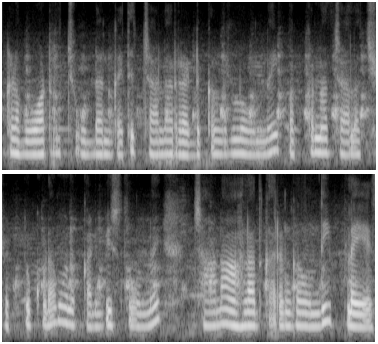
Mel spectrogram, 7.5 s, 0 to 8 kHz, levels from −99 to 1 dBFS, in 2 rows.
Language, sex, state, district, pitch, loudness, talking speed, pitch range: Telugu, female, Andhra Pradesh, Manyam, 200 Hz, -21 LUFS, 150 wpm, 190-215 Hz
